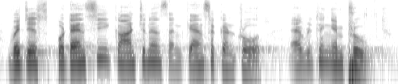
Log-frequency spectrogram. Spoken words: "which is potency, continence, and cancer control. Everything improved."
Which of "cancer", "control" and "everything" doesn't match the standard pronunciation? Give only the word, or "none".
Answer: everything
